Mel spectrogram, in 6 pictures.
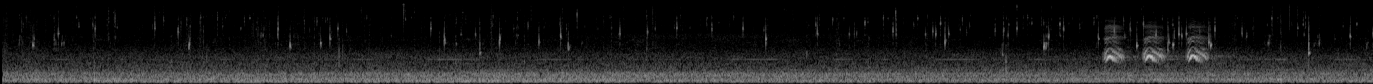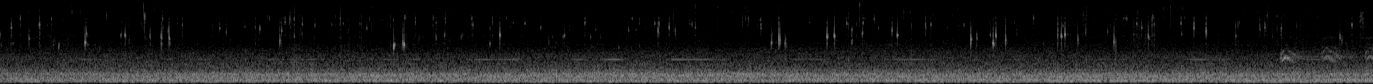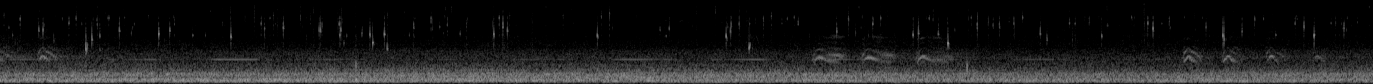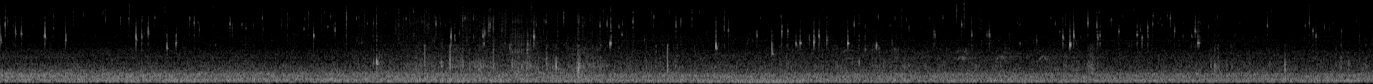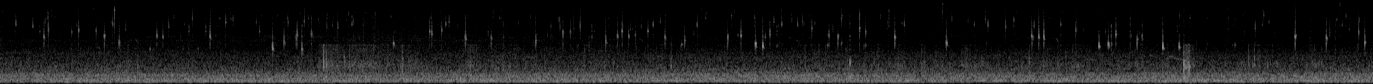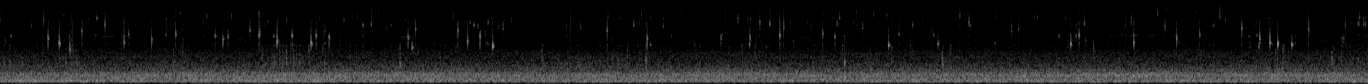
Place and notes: South Hill, NY, USA - Creek with crows
Stereo recording on a mixpre with shotgun mic in a field near Ithaca College with a creek running through it and crows flying around.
